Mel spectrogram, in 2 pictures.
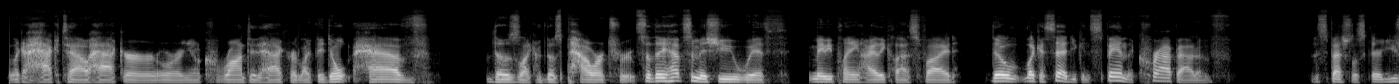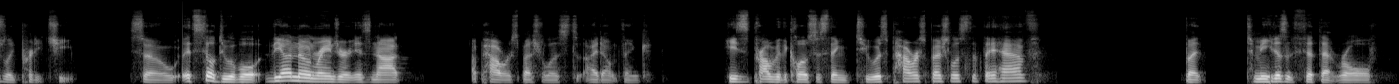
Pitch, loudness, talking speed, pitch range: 115 Hz, -19 LUFS, 170 wpm, 105-135 Hz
